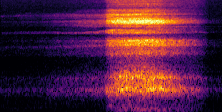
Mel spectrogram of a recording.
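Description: A quiet inhale gives way to a long, breathy exhale of blue raspberry hookah smoke, swelling for about a second and then fading out. No one speaks.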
